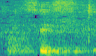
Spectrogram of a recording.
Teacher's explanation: A rise on the “ty”. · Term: Fall-Rise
